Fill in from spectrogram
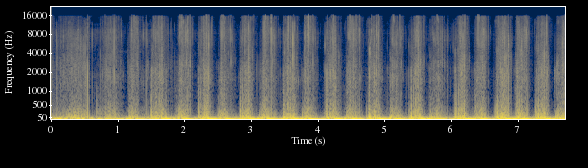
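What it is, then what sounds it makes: Foam microphone windscreen being scratched. Fingertips and long pink acrylic nails on both hands hold and scratch two small, soft, porous black foam windscreens covering a stereo microphone's capsules. The result is a steady run of muffled, rumbling scratch strokes at a loosely even rhythm, each a brief burst of deep boomy noise with soft brushy hiss on top.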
